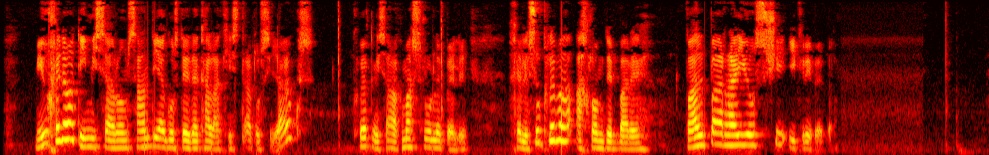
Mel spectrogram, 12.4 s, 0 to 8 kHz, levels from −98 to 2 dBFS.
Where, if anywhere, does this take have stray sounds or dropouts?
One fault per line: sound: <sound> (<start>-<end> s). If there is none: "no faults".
no faults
